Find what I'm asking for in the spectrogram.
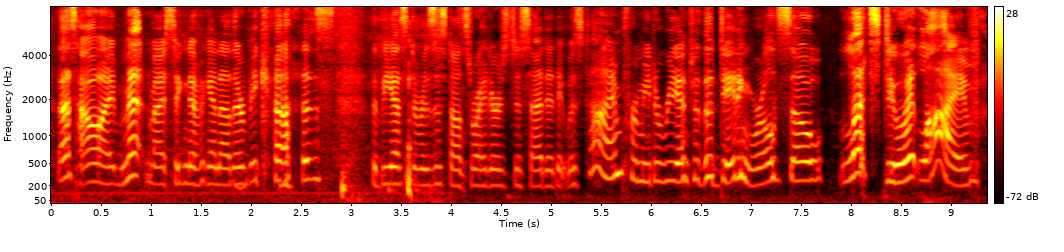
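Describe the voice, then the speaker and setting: Fairly high-voiced woman chatting on a podcast. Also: moderate pace, a bit bright. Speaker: podcast cast member. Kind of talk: casual anecdote and banter.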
